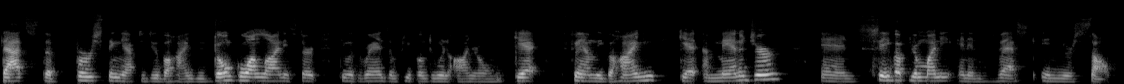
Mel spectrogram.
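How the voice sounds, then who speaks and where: A woman's voice: sits low, a little fast, rough recording. A woman from Toronto with early years in Jamaica, chatting casually and emphatically as an interview guest, repeating words for stress. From Toronto, Canada, with early childhood in Jamaica. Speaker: interview guest, reggae dancehall singer. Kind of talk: casual live interview chat. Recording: livestream video call.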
